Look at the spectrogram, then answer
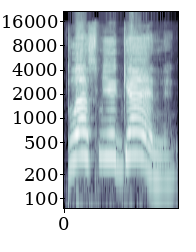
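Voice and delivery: high, loud, eager dare; excited shout. Acted. Garfield to the surprised Cosmots, excited shout. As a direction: shout it out with relish. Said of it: "Garfield shouted".

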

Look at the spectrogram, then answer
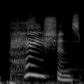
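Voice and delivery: sing-song high PATIENCE; mock patience. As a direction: Patience drawn up high, chiding. Villain chiding Meg.

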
